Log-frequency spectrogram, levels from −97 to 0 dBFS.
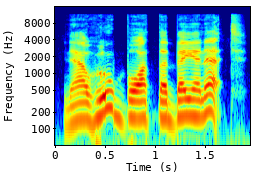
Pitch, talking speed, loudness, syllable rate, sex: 160 Hz, 155 wpm, -16 LUFS, 3.4 syllables/s, male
